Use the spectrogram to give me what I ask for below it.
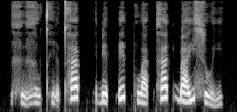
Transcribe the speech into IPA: x ɨ˧˩ ɣ ə̤˨˩ w t̪ʰ ḭ˧˨ ə̯ t̪ʰ a˦˥ k̚ | ɗ e˨˩ p̚ ʔ e˦˥ p̚ k w a˨˩ k̚ x a˦˥ t̚ ɓ a˨˦ j s u˧˩˨ j

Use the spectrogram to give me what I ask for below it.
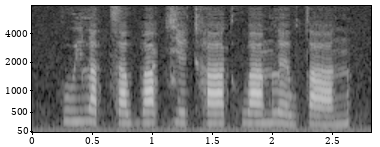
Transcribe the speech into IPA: k uː˦˥ j l a˨˩ t̚ s a˦˥ w b aː˦˥ k̚ t͡ɕ eː˧ kʰ aː˦˥ kʰ w aː˦˥ m l ɛː˩˦ w t a˩˦ n

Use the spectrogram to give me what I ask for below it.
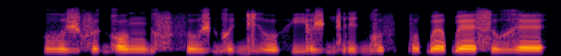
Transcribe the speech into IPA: ɣ o ʒ f ø ɡ ɔ ʊ̯ ŋ ɡ ə f θ u ʒ ɡ ʊ ɪ̯ ɡ i ʊ̯ | j ə ʒ ɡ r i ɡ u θ p ʊ ɓ ɜ ɓ ɛ s u ɣ ɛ

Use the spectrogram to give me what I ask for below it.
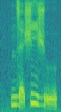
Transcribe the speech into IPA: n z ɛ̰ ʃ i ʒ ṵ

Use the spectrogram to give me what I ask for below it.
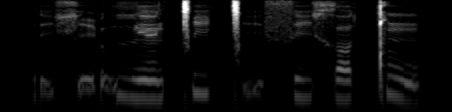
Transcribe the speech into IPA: ɾ ḭ x ḭ ɽ ṵ lʲ ɛ̃ ǀ i ǀ ḭ s i x ʌ ǃ ũ

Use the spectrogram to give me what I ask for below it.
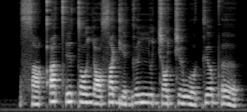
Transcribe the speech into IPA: sˤ ɛ˨ qʼ ə˦ tʼ ɪ˦ t ɔ˦ ʎ ɔ˧ sˤ ɪ˦ ɡʲ ɛ˨ ɡ ʏ˦ ɲ ʊ˦˨ c ɔ˧ c ʏ˧ w o˨ kʲ ɔ˦ pʼ ə˦˨

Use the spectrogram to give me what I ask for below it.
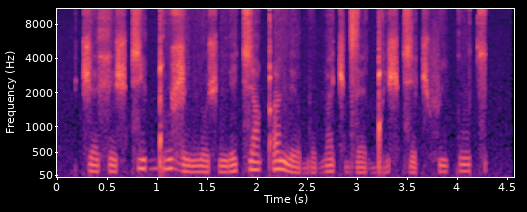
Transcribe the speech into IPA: t͡ʃ ɛ˨ x e˨ ʃ t͡ɕ i˦ ɡ͡ǃ u˦ ʐ i˨ n o˨ ʃ ŋ e˨˦ t͡ɕ a˦ qʼ e˦ n e˨ ə̯ b o˨ b a˧ t͡ʃ d͡z ɛ˨ ɡ͡ǃ e˨˦ ʃ t͡ɕ ɛ˨ t͡ʃ f i˧ k u˦ t͡s

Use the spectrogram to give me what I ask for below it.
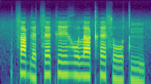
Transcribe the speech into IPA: t͡s a˦ ɡ ɛ˨ t͡s ɛ˦ k eː˦ ɣ o˦ l a˦ kʰ ɛ˦ s oː˨ t ĩ˨

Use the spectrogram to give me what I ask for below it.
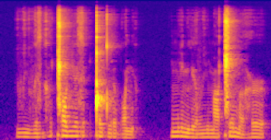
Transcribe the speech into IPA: v i˧˩ v ɪ˧ z ɡʱ ə˥ ǁ ɔ˥ ʎ ɪ˥ z | ǃ ə˥˧ tʷ ʌ˧ ɾ ə˧˩ b ɔ˧˩ nʲ | m i˥˧ nʲ lʲ ʌ˧ v i˧ m ɑ˧ ǁ ɪ˥ m ʌ˩˧ ɦ ə˞˥˧

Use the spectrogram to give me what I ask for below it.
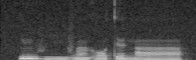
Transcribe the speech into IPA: ɾ ĩ˦ v iː˨ v ã˨ ɣ ɔ˦ t ɛ˦ ŋ aː˨

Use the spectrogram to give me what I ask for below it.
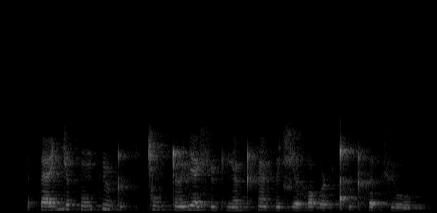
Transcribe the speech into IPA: θ æ ɟ ə θ ũ kʲ ũ ʈ | ǀ ũ k ʈ ə̃ lʲ æ xʲ æ̃ ʈ ɡʲ æ̃ ʈ k æ̃ k ə̃ ɕ ə x ɔ ɡ ɔ ʈ ǃʰ u ʈ x ə θ xʲ u

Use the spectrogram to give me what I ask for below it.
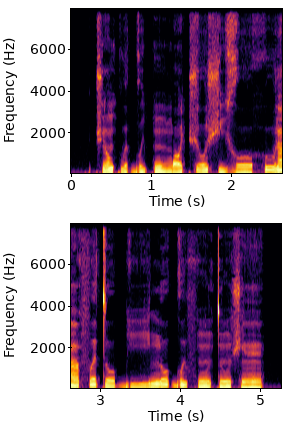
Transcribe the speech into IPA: t͡ʃ ɔ̃˧ kʷ ɛ˨ ɡʷ i˨ p ũ˨ m ɔ˨˦ t͡ʃ o˧ ʃ i˨ ɣ oː˨ h u˦ ɾ ã˦ f ə˦ t o˧ ɓ iː˨˦ n o˦ ɡʷ ɨ˦ f ũ˧ t ũ˧ ʃ ɛ̃˧

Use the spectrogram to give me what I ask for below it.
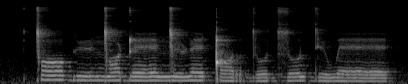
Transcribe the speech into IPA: ǀ ɔː˦ ɡ ʏː˧ ŋ͡ǀ ɔ˧ ɖ ɛː˧ ŋ͡ǀ ʏ˧ ɳ ɛ˦ ǃ ɔ˨ r d o˨ d͡z o˧ l d ʏ˨ w ɛː˨

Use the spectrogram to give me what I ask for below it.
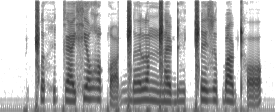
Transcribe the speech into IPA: ǁ ʊ h i k æ xʲ æ ʁʷ ʌ qʷ ɑ̰ ɡ͡ǁ ɜ l ɔ ŋ͡ǁ æ ɖʱ ɪ ǁ ɪ z ʊ ɓ ɑ ʈʰ ɔ̰

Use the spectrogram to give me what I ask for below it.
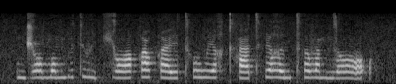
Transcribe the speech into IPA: n d͡ʒ ɔː m ɔ m b ø t v i ʔ ç ɔː q ø w q eː tʰ o w eː χ kʰ a tʰ e ʁ i m tʰ ɐ v a m n z ɔː ʔ

